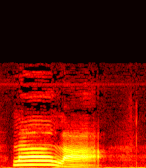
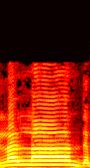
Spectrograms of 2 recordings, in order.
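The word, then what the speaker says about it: 拉拉: 라라. 라라. 근데 이게 랄라인데 보통은 뒷발음을 잘 경성으로 처리하기 때문에, 라라, 띵띵, DC.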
